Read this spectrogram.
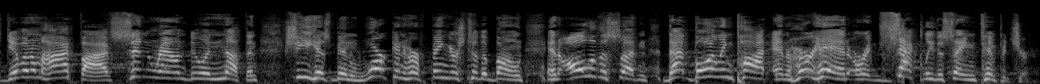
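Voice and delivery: ordinary talk

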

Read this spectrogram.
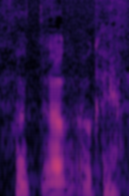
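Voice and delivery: small, halting comic voice; mock nervous. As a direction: stammer agreement, playing intimidated. Intimidated reply to friend.

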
